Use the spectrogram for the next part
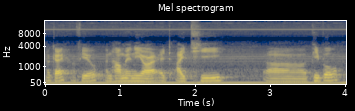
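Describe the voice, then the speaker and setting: A man's voice: medium pitch, steady tone, moderate pace, a little hiss or hum, rough recording. A man in his thirties with a Dutch accent giving a workshop talk in a conference room, hesitant with many ums and uhs. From Netherlands. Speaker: lecturer.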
